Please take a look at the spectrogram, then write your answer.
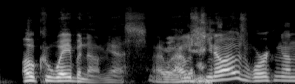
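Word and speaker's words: Okwuegbunam: But I think the bigger thing with his return is, and the return of, hold on, I've got the pronunciation, Albert Okuwebanam. Okuwebanam, yes.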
